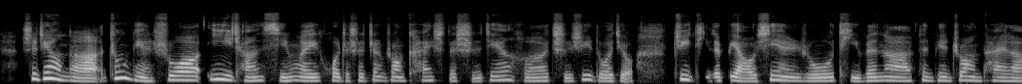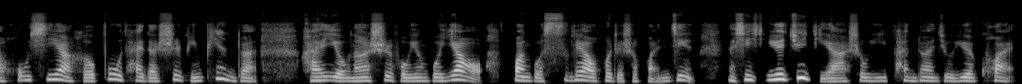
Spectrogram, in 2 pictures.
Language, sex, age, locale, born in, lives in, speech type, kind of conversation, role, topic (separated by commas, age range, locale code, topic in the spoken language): Chinese, female, 55-59, zh-CN, China, United States, read, expert-assistant, expert, 想学养牛或者养羊，网上的经验那么多，怎么判断哪些方法靠谱？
